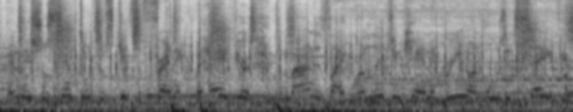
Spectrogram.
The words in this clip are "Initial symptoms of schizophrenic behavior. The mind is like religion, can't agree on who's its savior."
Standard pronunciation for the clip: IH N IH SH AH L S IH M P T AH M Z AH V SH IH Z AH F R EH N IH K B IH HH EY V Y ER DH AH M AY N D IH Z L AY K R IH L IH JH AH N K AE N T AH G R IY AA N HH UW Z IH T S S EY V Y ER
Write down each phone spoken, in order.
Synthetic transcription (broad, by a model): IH N IH SH L S IH M P T AH M Z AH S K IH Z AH F R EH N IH K B IH HH EY V Y ER DH AH M AY N D IH Z L AY K R IH L IH JH AH N K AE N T AH G R IY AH N HH UW Z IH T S S EY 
